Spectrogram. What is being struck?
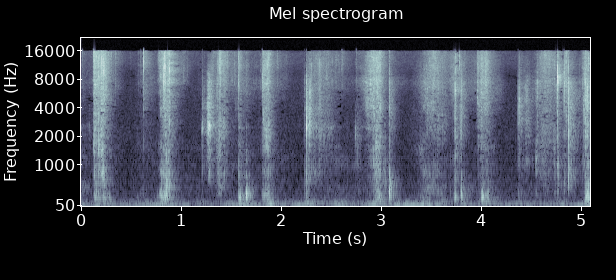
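Lump of soft slime.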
